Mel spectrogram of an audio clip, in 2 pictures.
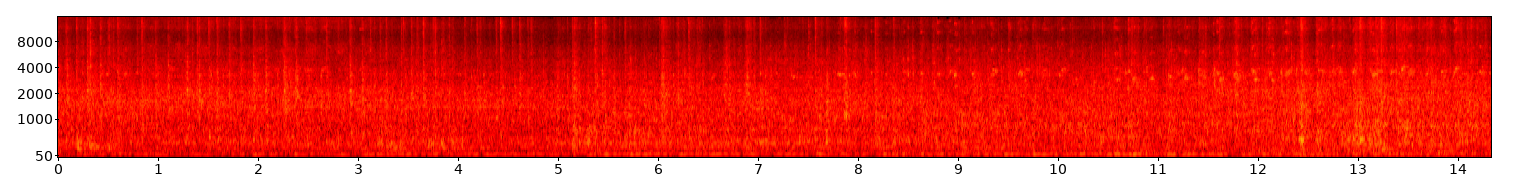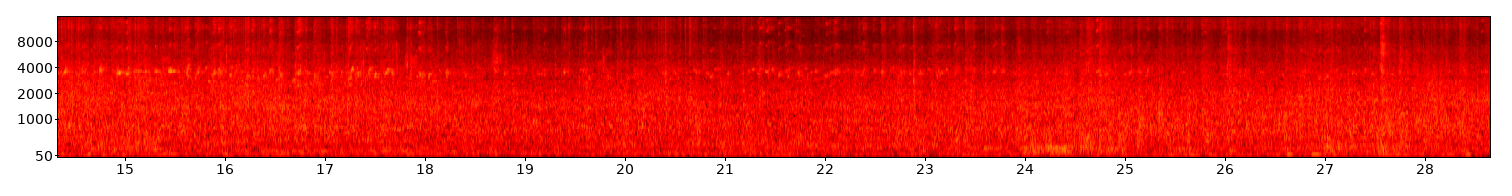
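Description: Model trains running on the layout's track: a steady rolling rumble and clatter that swells a little about halfway through.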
